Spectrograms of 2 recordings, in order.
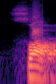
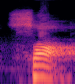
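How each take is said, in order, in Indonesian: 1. Bibir tetap netral, pangkal lidah terangkat. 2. Bibir membulat saat mengucapkannya. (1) "Cuman lidahnya kita angkat belakangnya, jadi kayak gini" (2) "tidak perlu kita membaca so itu so"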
